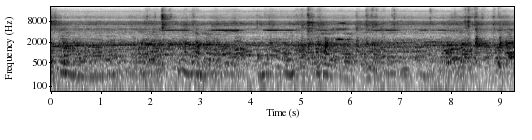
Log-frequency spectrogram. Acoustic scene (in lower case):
cafe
